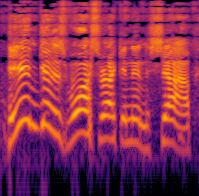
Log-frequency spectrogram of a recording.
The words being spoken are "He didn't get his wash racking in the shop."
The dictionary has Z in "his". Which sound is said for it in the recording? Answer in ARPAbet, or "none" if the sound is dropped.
Z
